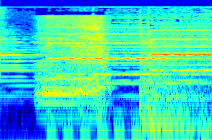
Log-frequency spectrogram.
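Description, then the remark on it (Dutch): A loud, deep bear roar bursts in after a brief quiet moment and rumbles on with a rough, growling edge, briefly dipping before swelling again. No one speaks. “Ah, daar is hij weer. Ik ben blij dat hij weer opduikt, de Witte Beer.”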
